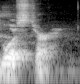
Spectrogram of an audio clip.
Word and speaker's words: Worcester: It's not like people, actively go to, Worcester because they're like, and I use that Worcester because I want to make sure I'm getting the Boston pronunciation. – No, you're actually saying it wrong. It's Worcester. – Worcester.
